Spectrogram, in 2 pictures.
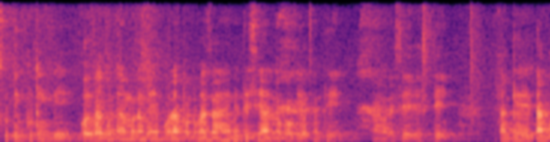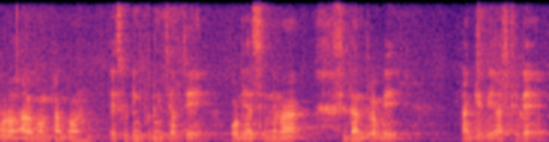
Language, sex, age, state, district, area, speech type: Odia, male, 30-45, Odisha, Koraput, urban, spontaneous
